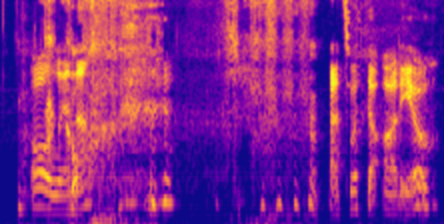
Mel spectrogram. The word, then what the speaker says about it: Alina: But I did look up how to pronounce Alina. And it's more or less how we're saying it, but with a Russian accent. So, like, Alina.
